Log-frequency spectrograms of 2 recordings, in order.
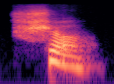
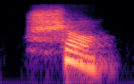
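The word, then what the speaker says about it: ш: Ini bacanya sha. Sha. Ulang lagi ya. Bacanya tuh sha.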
